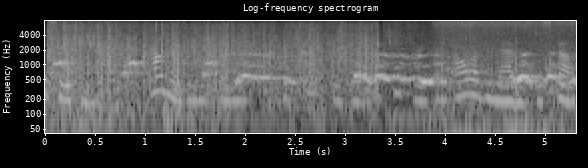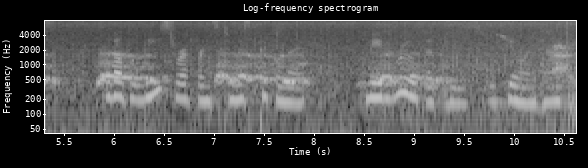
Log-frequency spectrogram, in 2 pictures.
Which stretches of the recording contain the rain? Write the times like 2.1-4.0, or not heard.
0.0-10.5.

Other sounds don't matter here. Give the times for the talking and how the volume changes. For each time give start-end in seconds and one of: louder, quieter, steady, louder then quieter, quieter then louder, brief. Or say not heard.
0.0-10.5 louder.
